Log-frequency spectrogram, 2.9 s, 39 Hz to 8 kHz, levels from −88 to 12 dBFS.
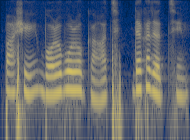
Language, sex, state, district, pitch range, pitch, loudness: Bengali, female, West Bengal, Alipurduar, 210-260 Hz, 230 Hz, -14 LUFS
